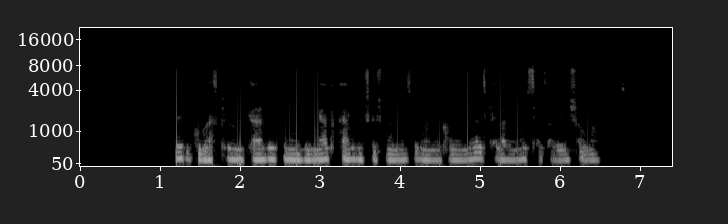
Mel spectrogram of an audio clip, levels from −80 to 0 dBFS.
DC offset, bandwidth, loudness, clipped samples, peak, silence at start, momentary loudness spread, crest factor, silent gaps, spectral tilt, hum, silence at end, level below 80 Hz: under 0.1%; 7.8 kHz; -39 LUFS; under 0.1%; -22 dBFS; 1.2 s; 9 LU; 16 dB; none; -8.5 dB/octave; none; 0.9 s; -62 dBFS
